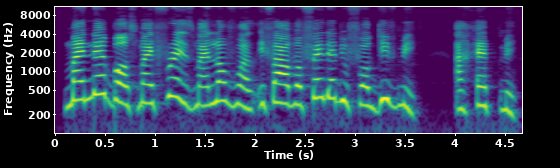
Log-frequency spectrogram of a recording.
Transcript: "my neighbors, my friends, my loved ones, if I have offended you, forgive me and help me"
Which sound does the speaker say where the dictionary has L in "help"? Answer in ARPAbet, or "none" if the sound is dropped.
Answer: L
